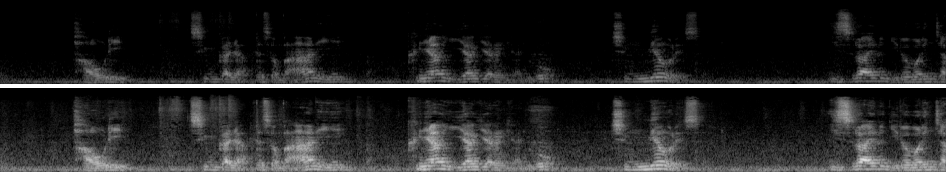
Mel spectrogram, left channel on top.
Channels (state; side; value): quieter; left; 18.1 dB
